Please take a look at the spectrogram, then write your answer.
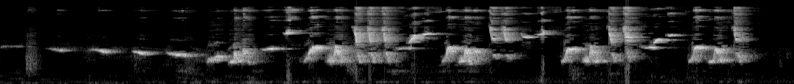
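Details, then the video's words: White-rumped shama in full, vigorous song: opens with soft sliding whistles, then loud rich phrases repeated about every second, mixing falling whistles with sharp high chips and trills. "Suara burung murai batu gacor"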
